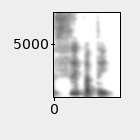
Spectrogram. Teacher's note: префікс з перед глухим приголосним вимовляємо як с тобто він оглушується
